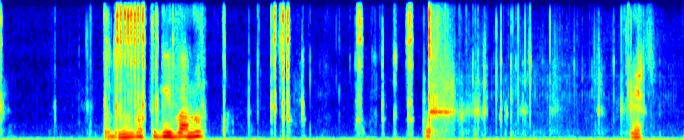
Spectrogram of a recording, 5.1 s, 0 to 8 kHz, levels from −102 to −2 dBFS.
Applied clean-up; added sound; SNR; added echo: neural diffusion model UNIVERSE++.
